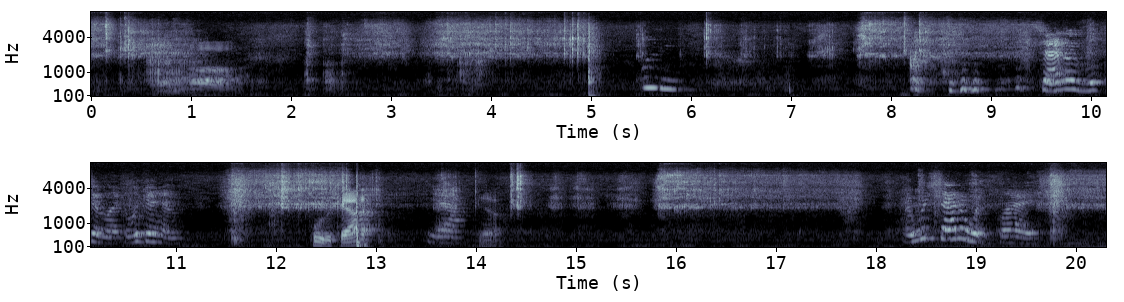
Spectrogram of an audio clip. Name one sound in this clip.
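A small toy car rolls across a hard floor.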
